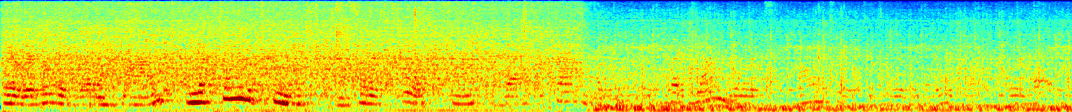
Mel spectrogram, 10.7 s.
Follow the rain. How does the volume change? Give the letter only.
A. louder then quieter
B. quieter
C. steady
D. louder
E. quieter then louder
B.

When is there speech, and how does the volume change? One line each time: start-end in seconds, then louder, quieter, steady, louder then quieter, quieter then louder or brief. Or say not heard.
0.0-10.6 quieter.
